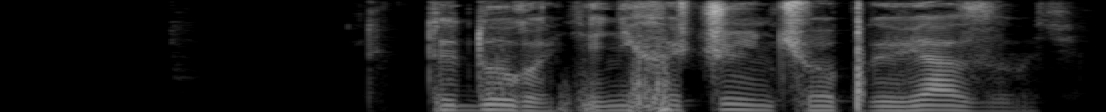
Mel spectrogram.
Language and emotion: Russian, angry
